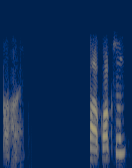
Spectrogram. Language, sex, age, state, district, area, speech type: Assamese, male, 60+, Assam, Lakhimpur, urban, conversation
